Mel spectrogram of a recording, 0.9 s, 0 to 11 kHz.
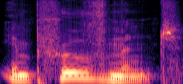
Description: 37. improvement (n) ɪmˈpruːvmənt/: sự cải tiến, cải thiện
